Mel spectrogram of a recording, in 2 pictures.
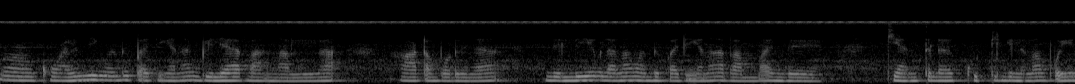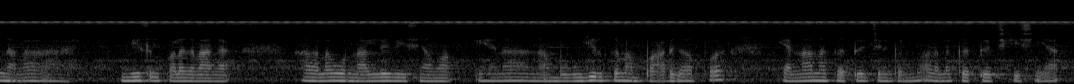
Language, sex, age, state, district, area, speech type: Tamil, female, 60+, Tamil Nadu, Dharmapuri, rural, spontaneous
